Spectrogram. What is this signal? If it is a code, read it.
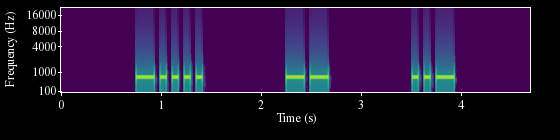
Morse code, heard as a keyed tone, about 20 wpm, spaced as for 8 wpm, 700 Hz. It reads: 6MU
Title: 145 Lesson 24e - Letter y - Three Characters 20wpm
